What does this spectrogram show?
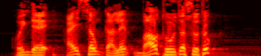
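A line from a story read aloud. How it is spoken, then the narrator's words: Angry group roar. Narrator (Vietnamese): Bọn cái bang đệ tử mắt thấy sư thúc bị đối phương đá chết đều giận dữ gầm lên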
